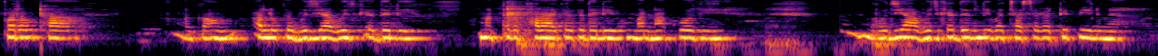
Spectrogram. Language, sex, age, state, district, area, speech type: Maithili, female, 30-45, Bihar, Samastipur, rural, spontaneous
